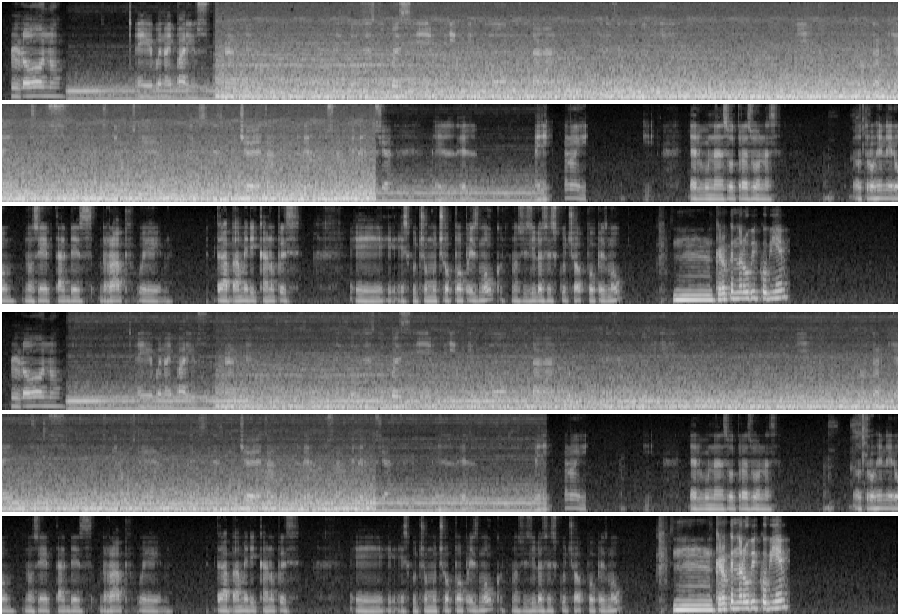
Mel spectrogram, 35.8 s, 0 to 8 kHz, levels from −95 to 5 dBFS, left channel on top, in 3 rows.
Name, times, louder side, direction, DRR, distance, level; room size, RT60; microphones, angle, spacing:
voice 1, 0.1-0.9 1.8-3.7 4.1-9.0 10.5-11.0 11.4-12.9 13.3-18.3 19.1-19.8 20.5-22.3 23.3-26.2 26.8-32.2, left 3 dB, 85° left, 7.9 m, -31 dB
sound 1, 0.9-19.2, right 3 dB, 80° right, 0.9 m, -30 dB
sound 2, 2.8-17.0, left 5 dB, 65° left, 0.4 m, -19 dB
voice 2, 32.6-34.4, right 2 dB, 55° right, 1.0 m, -19 dB
head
